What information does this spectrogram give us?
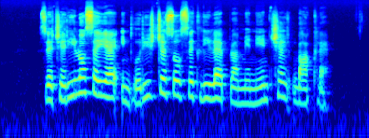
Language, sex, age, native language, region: Slovenian, female, 50-59, Slovenian, Drava region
